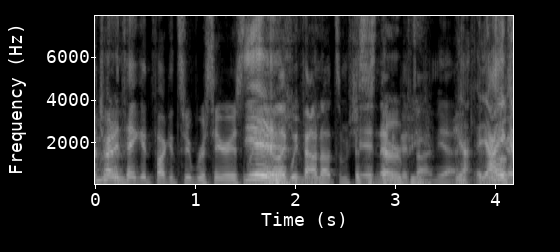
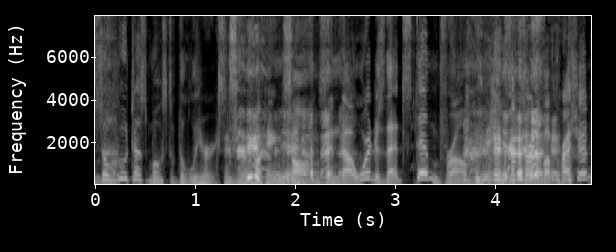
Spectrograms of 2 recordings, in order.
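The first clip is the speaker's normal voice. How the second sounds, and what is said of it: Public radio interviewer voice. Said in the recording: “That was good NPR voice right there.”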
